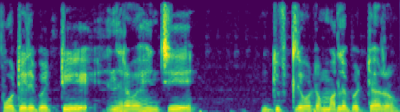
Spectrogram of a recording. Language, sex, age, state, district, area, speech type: Telugu, male, 45-60, Andhra Pradesh, Vizianagaram, rural, spontaneous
